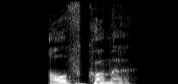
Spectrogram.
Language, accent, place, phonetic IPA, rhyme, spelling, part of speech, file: German, Germany, Berlin, [ˈaʊ̯fˌkɔmə], -aʊ̯fkɔmə, aufkomme, verb, De-aufkomme.ogg
- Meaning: inflection of aufkommen: 1. first-person singular dependent present 2. first/third-person singular dependent subjunctive I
